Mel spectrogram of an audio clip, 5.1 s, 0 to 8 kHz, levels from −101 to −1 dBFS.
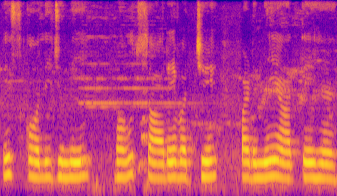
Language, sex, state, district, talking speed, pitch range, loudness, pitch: Hindi, female, Haryana, Charkhi Dadri, 105 wpm, 185-200 Hz, -13 LUFS, 195 Hz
